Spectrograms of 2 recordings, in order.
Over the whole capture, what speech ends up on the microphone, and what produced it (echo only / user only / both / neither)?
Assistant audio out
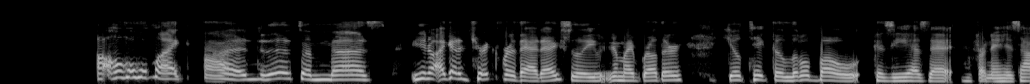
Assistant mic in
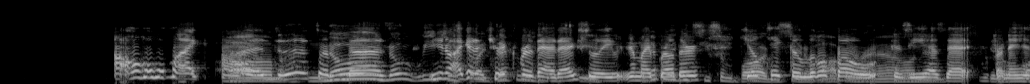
both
